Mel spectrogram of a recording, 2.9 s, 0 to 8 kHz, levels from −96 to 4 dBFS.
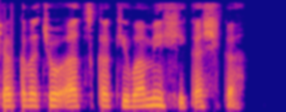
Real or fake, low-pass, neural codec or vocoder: real; 7.2 kHz; none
